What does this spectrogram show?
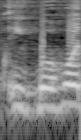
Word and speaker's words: Igboho: That's what happened to me when I saw the Sunday Igboho, I think that's the correct Igboho, that's the correct pronunciation, presenting a petition to the UK government for the creation of Yoruba land.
